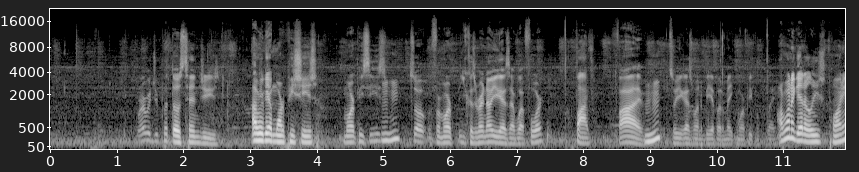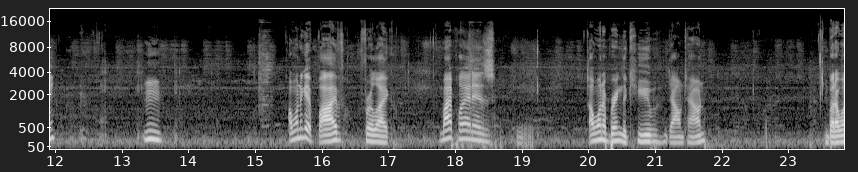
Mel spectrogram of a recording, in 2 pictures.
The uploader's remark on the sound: Recorded Live from The Footy Festival 2.0.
